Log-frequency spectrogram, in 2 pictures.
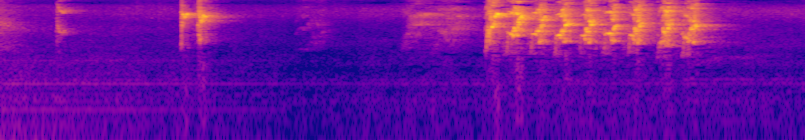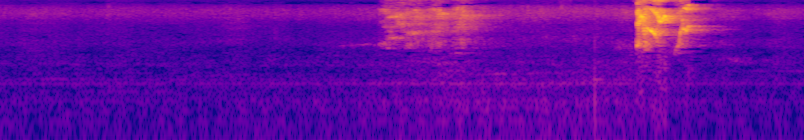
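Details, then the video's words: Caged lovebird, recently recovered from a cold, tested to see whether it still chatters readily: brief high shrill chirps, then a rapid pulsed burst of harsh chatter lasting about a second, followed later by two more short shrill bursts. "Suara burung"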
